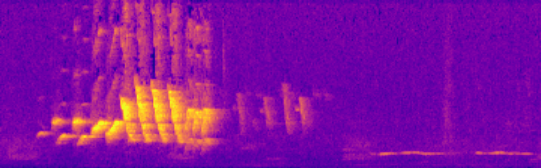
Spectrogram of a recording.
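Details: Coleiro, the double-collared seedeater, in a fast high-pitched song meant to rouse other males: a dense, buzzy, trilled phrase of about two seconds, later a soft steady whistle-like tone.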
